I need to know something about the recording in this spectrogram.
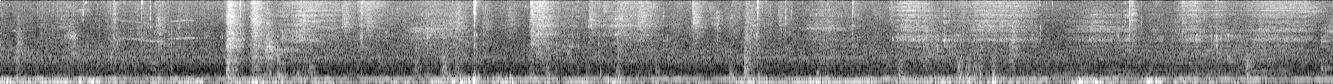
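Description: A man biting into a sandwich and chewing it close to the microphone: irregular wet mouth clicks and smacks, over a low steady hum.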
